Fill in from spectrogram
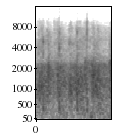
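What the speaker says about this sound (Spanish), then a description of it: "un aplauso para él, por favor" At a medical forum in Peru, an audience gives an appreciative round of applause, dense steady clapping from a crowd, fairly loud and sustained throughout the brief moment.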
